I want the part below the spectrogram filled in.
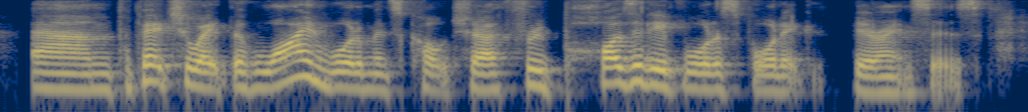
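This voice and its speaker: Against a quiet background, a woman with an Australian accent talks at medium pitch with ordinary pitch variation. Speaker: nonprofit founder and Olympic kayaking coach. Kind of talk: webinar interview.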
